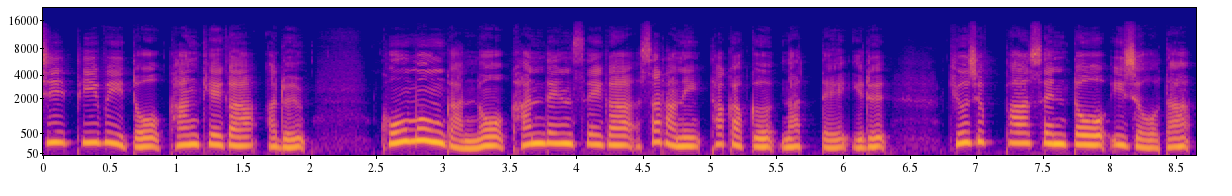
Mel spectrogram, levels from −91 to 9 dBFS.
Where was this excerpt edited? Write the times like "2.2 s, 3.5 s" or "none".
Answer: none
